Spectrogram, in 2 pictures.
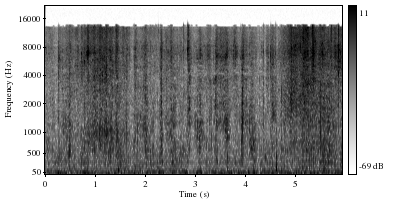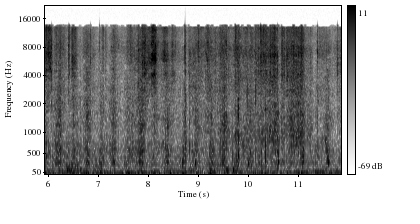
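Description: Freezer frost being scooped with a plastic scoop and chewed: a dense, continuous crunching and crackling made of many small sharp ticks.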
